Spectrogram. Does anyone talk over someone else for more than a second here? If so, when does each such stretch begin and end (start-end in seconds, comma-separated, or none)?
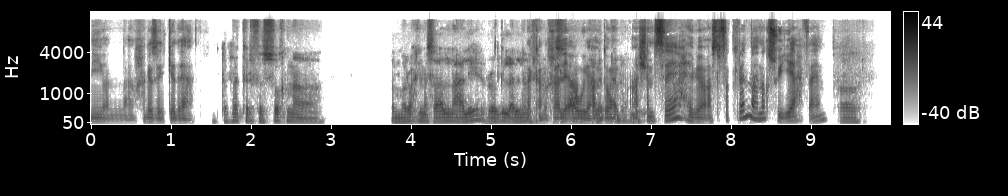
5.4-7.0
